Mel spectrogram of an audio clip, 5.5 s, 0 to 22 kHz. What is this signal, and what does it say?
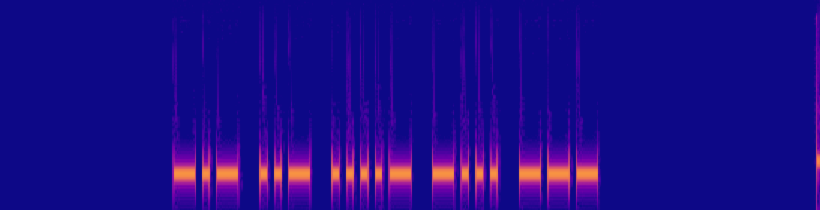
Morse code, heard as a keyed tone, about 25 wpm, 700 Hz. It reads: KU4BO
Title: USA Call Signs - 5 Characters - 2x Character Spacing - 25wpm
